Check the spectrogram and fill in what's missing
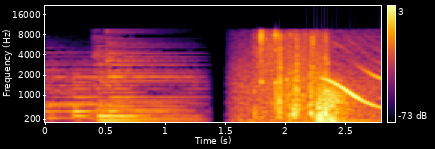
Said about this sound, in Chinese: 呀，小鸟撞玻璃上了。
